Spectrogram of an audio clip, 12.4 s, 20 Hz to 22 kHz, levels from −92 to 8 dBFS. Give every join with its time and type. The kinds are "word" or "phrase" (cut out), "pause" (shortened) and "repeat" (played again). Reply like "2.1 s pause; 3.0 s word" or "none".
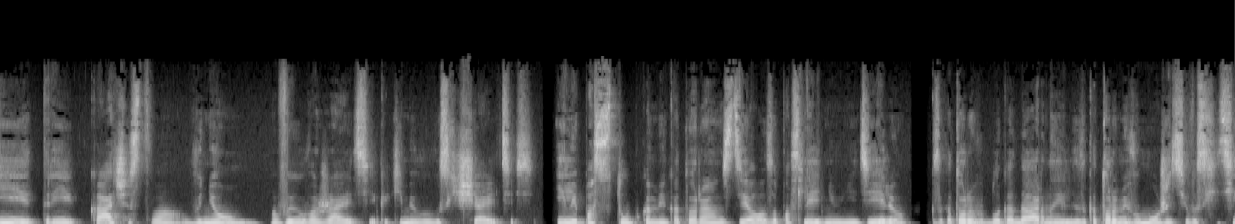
2.7 s pause; 5.5 s pause; 9.2 s pause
